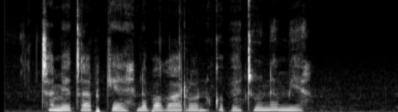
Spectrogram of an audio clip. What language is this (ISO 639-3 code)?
kln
